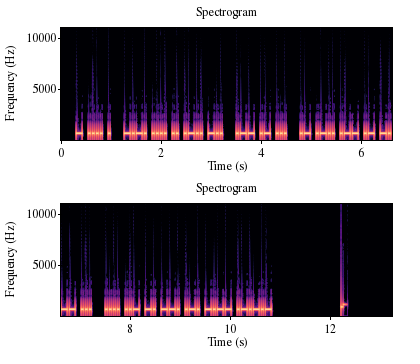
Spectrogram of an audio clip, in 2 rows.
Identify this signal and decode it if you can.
Morse code, heard as a keyed tone, about 28 wpm, 700 Hz. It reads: THE CHILD WAS ALWAYS HUNGRY.
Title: Sentences from Top 1400 Words 30wpm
